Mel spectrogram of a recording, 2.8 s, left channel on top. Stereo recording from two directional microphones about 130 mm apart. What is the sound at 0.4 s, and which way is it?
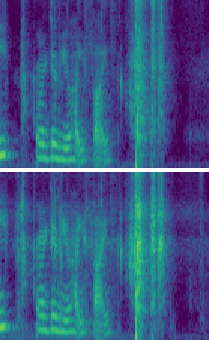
Speech, 45° left (ahead or behind).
